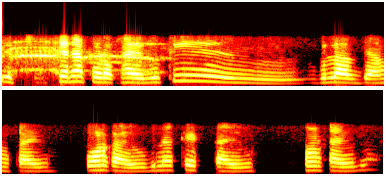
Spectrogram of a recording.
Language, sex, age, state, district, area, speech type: Odia, female, 18-30, Odisha, Nabarangpur, urban, conversation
